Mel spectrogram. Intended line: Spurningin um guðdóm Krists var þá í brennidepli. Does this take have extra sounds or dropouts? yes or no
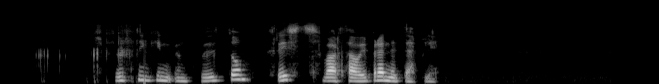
no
